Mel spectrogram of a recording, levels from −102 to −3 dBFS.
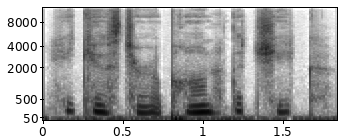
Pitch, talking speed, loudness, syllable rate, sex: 165 Hz, 195 wpm, -16 LUFS, 4.8 syllables/s, female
